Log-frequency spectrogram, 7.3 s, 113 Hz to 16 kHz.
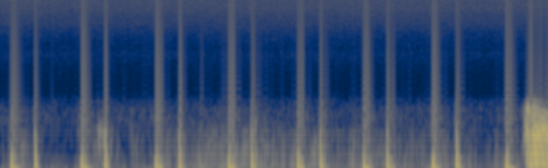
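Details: Male heartbeat auscultated with a stethoscope, recorded either sitting at a desk or lying in bed: regular two-part lub-dub at about 65 beats a minute, brief rustle at the end; normal heart sounds.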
